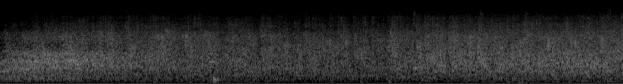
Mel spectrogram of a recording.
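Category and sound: crowd, audience applause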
